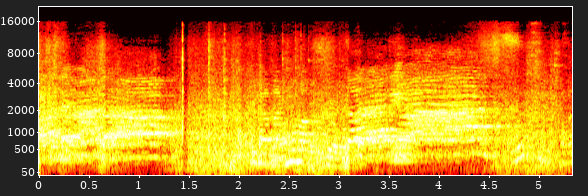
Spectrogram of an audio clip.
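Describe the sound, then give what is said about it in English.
A group of children clap their hands together once in a single sharp burst, as a mealtime ritual before eating lunch, surrounded by loud, continuous children's chatter and shouting before and after. “So that clapping of the hands, that's so a ritual.”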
